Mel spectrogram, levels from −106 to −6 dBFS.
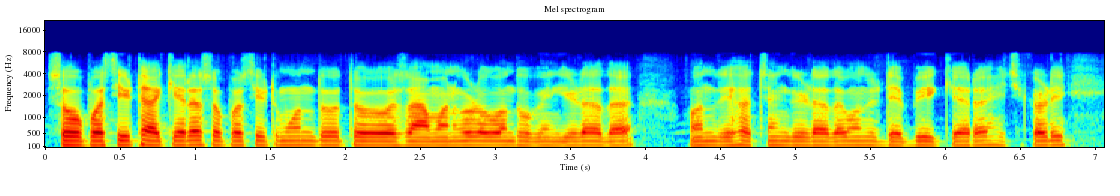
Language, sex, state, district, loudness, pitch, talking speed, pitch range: Kannada, male, Karnataka, Bidar, -20 LUFS, 130 Hz, 160 wpm, 125-135 Hz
